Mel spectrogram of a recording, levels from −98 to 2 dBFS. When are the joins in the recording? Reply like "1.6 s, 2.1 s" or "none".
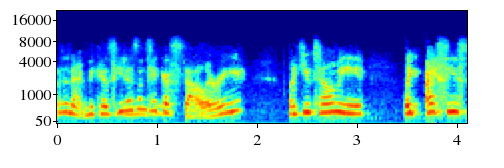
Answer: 2.6 s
